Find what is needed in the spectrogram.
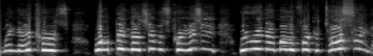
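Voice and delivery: a shrill imitation of the friend; Ricky's voice. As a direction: squeal it like Ricky. Ricky after bathroom fight.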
